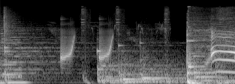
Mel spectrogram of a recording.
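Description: Cartoon background music with springy boing sound effects for a hopping boot: a quick rising glide about two-thirds of a second in, then a short knock, and a sharp click near the end.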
